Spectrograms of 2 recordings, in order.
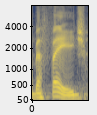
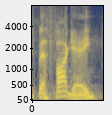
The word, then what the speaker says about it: Bethphage: So these two villages, the Bethphage, I know you'd want to pronounce that Bethphage, but that's English. It's Bethphage, which means house of figs, and Bethany, which means house of affliction.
